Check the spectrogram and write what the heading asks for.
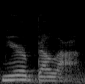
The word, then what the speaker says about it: Mirabella: treasure she is blue Beard's princess known as Mirabella but it's spelled m i r a b e l l a Mir Bella she is a mermaid who stole his heart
